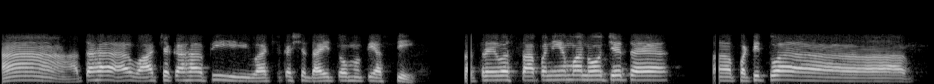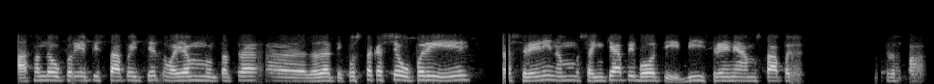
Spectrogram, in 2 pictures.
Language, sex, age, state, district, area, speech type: Sanskrit, male, 45-60, Karnataka, Vijayapura, urban, conversation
